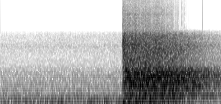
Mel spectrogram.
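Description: Kalashnikov (AK) rifle firing about a second in, loud enough to overload the recording, with an echo trailing off in an indoor shooting range.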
